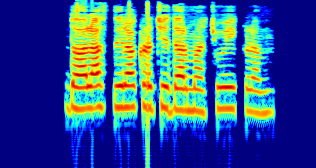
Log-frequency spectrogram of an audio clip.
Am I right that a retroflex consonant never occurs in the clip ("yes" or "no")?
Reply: no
